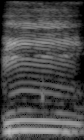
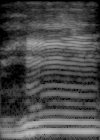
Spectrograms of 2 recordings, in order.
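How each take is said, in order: First: The syllable begins with a b sound. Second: The syllable begins with a v sound. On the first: "অনেকে বলে ওয়াউজের বি ... এইগুলো কোনোটাই না" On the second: "আমরা অনেক সময় বলি ওয়াউজের ভি ... এইগুলো কোনোটাই না"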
